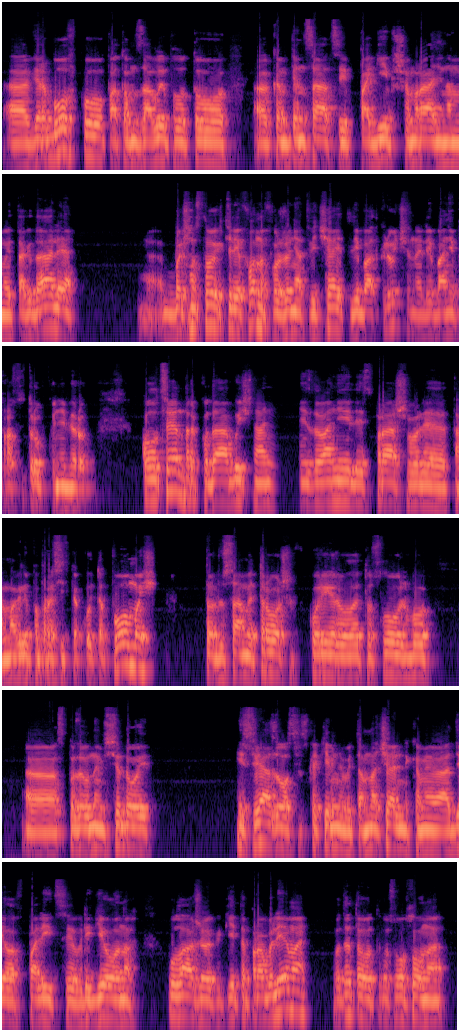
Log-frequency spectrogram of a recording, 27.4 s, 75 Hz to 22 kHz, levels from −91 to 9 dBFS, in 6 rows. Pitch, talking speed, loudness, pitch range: 105 Hz, 135 wpm, -18 LUFS, 100-110 Hz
